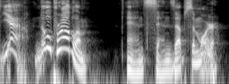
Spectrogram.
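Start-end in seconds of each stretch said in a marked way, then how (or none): 0.0-1.3 very high, easygoing call back; worker on the ground. Acted. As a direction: answer up to the tower in a high voice. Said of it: "the guy on the ground says".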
